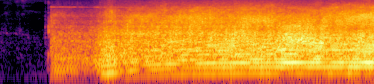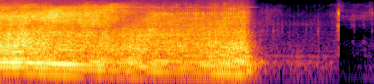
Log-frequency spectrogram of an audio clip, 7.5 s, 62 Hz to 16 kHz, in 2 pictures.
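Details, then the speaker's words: Black & Decker Lawn Hog MM875 electric mulching mower, plugged in on its side with cover off: motor spins up to a loud, rough buzzing whine with wobbling tone, then winds down; broken motor cooling fan with pieces missing, to be replaced. "Replace the broken fan. Let's see if we can take a closer look at the broken fan."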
